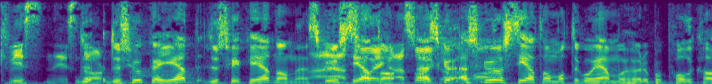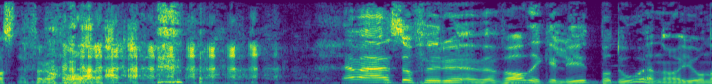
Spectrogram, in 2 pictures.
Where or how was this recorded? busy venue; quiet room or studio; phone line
busy venue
